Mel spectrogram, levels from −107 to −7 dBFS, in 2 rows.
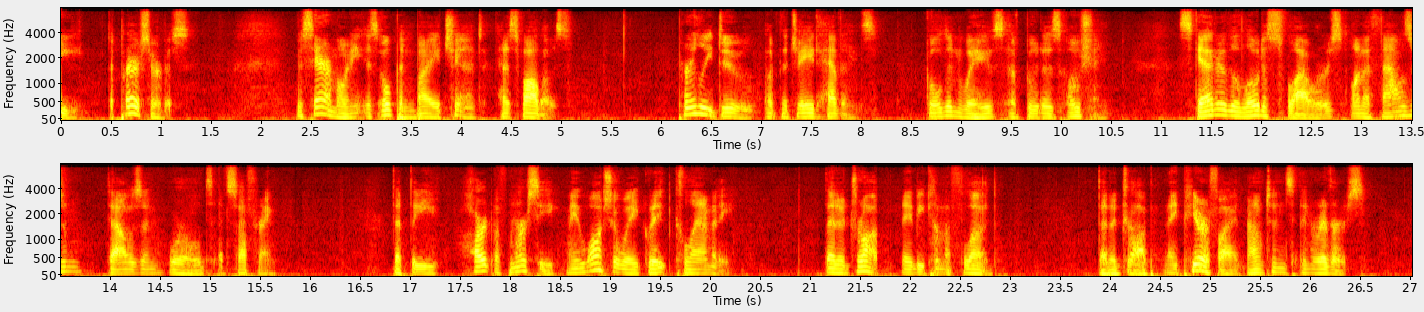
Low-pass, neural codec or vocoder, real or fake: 7.2 kHz; codec, 44.1 kHz, 2.6 kbps, DAC; fake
